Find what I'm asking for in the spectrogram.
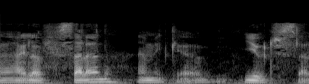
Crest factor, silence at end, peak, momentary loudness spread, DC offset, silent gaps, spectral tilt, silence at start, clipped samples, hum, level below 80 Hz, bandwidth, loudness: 20 dB; 0 s; -4 dBFS; 11 LU; under 0.1%; none; -5 dB/octave; 0 s; under 0.1%; none; -44 dBFS; 7.6 kHz; -26 LUFS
